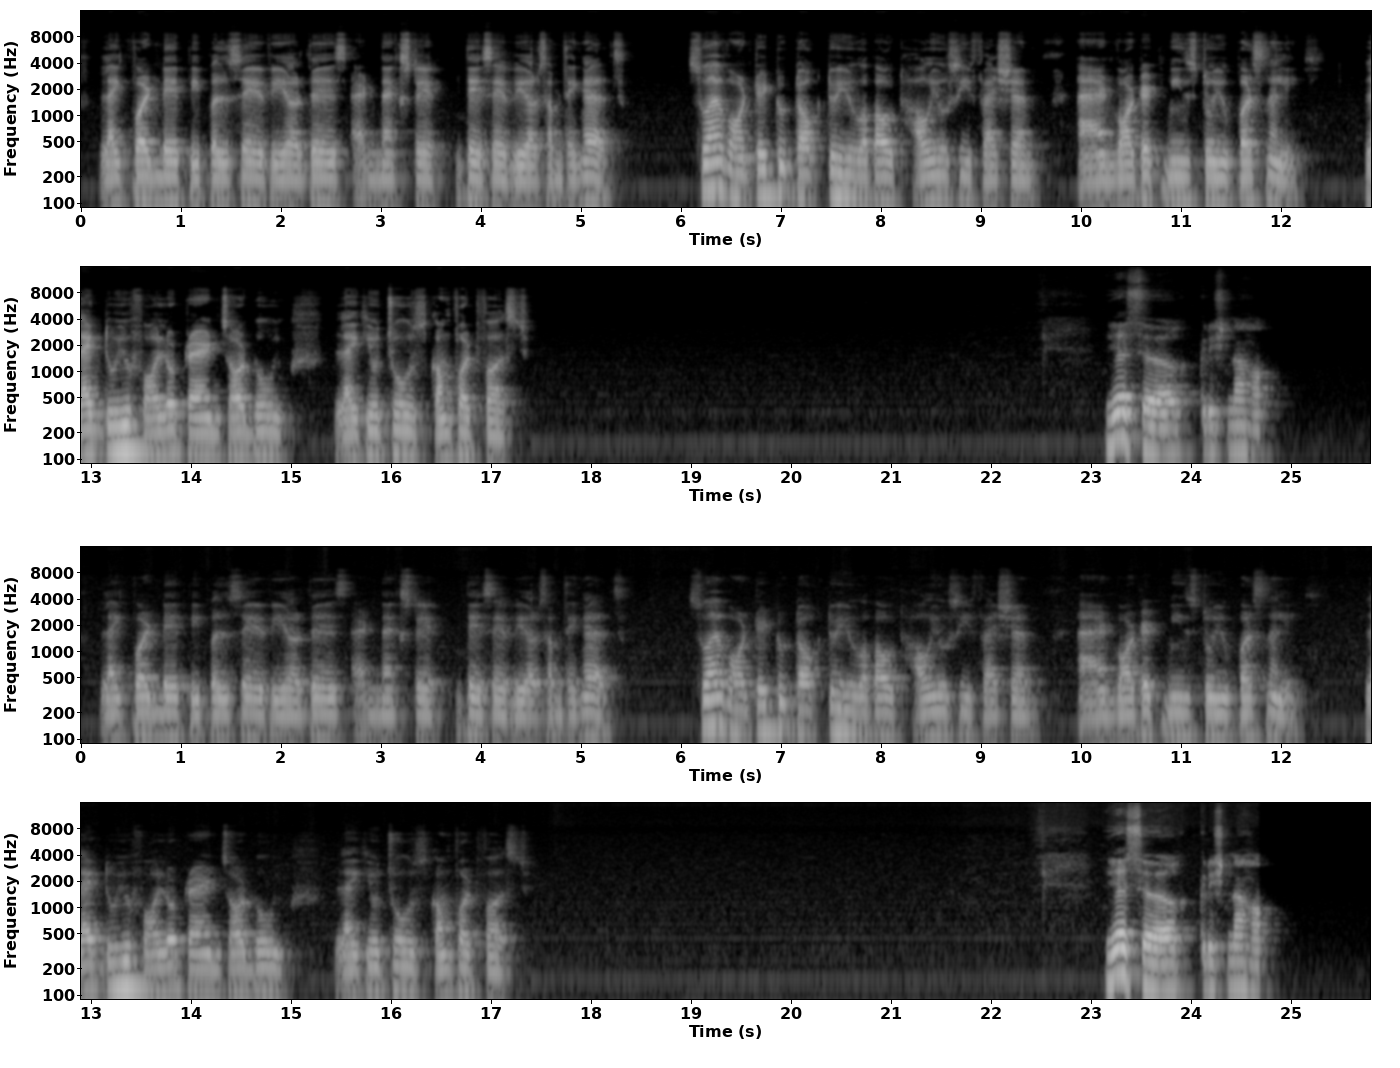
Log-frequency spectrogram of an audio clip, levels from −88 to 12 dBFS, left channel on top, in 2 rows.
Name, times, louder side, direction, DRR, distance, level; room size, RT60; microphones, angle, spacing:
voice 1, 0.2-5.4 6.1-9.6 10.0-12.2 12.9-17.4, left 3 dB, 45° left, 0.5 m, -27 dB
voice 2, 23.2-24.7, right 3 dB, 75° right, 0.6 m, -21 dB
8.5 x 7.9 x 2.7 m
head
